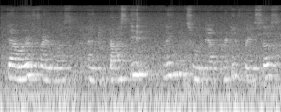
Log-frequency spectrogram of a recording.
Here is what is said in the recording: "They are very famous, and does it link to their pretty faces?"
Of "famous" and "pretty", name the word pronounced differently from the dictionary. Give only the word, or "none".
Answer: none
